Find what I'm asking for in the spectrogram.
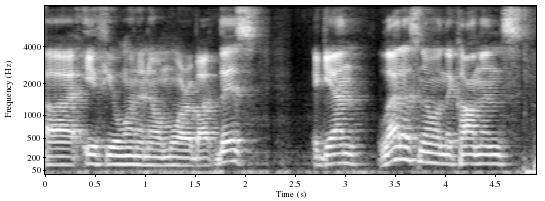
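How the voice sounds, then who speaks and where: This man speaks with a Russian accent. His pitch varies in an ordinary way. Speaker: former political journalist. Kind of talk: casual talk to camera.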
